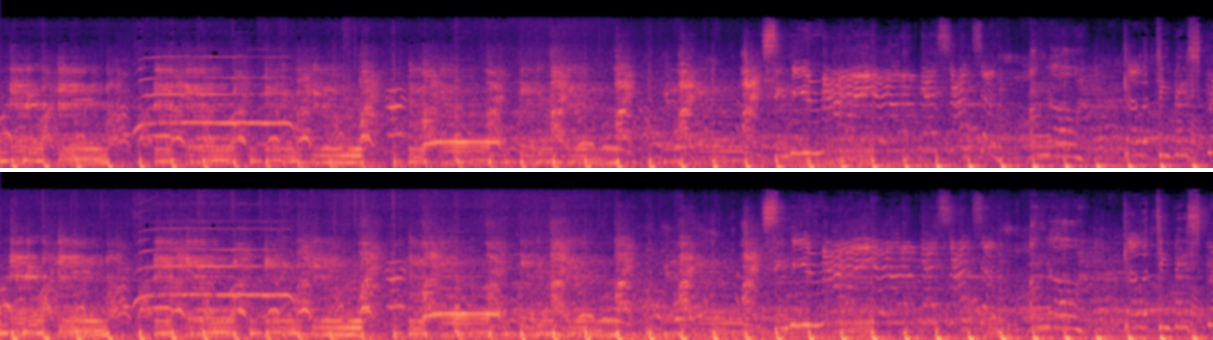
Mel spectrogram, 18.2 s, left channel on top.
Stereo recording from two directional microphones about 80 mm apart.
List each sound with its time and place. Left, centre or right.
0.1 s music: centre
7.8 s music: centre
8.5 s music: left
10.1 s music: left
